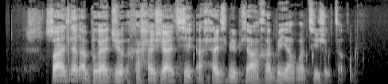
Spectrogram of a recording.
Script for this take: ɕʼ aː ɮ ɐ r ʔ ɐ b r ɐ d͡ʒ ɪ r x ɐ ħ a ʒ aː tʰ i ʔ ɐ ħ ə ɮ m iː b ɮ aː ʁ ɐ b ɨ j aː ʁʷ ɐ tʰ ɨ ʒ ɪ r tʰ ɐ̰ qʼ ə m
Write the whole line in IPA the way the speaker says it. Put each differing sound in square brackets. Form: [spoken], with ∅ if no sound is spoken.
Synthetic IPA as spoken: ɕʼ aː ɮ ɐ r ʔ ɐ b r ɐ d͡ʒ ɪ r x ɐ ħ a ʒ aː tʰ [iː] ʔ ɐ ħ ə ɮ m iː b ɮ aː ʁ ɐ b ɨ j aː ʁʷ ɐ tʰ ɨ ʒ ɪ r tʰ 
